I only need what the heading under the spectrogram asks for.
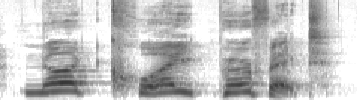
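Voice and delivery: groggy, drowsy voice, pitched a touch up. Father answering mother as she goes back to sleep, sleepy and yawning. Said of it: "Father yawned".

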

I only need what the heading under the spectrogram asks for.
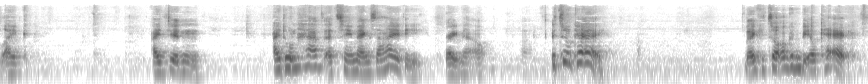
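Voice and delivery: crying while talking. Telling viewers how a video calmed them down, crying while talking. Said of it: "I know I'm crying".

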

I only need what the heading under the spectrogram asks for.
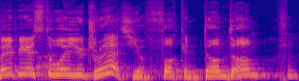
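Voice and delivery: put-on dumb, dopey voice. Joking about SpongeBob characters swearing, doing a Patrick voice. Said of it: "Your Patrick is pretty good".

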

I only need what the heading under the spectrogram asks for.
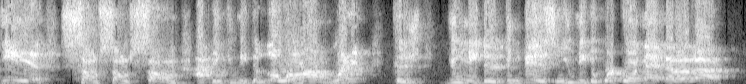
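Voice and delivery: pushy, threatening rant. Retelling a tenant's demands on the phone: imitating a tenant threatening. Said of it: "threatening me".

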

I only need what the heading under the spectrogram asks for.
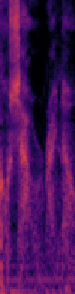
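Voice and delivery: steady, hushed whisper. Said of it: "I'm whispering".

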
